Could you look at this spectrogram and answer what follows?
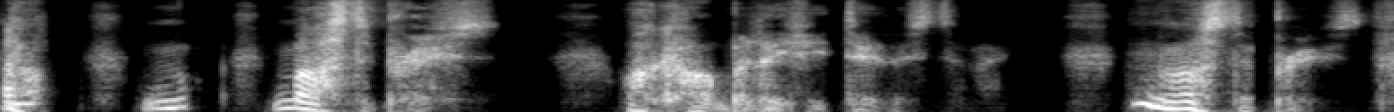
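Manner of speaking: very high, anguished, very upset pleading. Showing someone you can do the voice, addressing Master Bruce, very upset Michael Caine impression. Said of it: "you have to sound very upset".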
